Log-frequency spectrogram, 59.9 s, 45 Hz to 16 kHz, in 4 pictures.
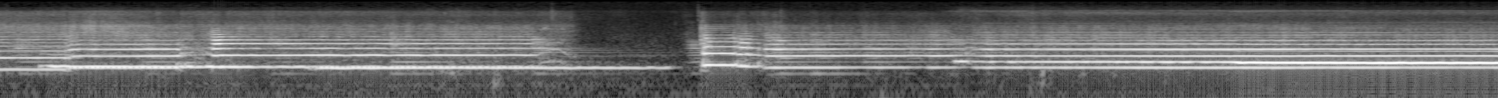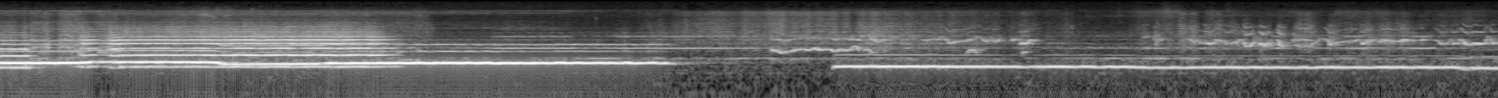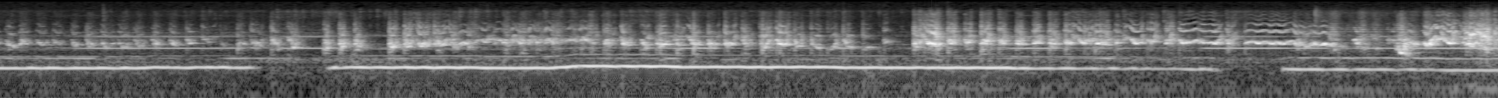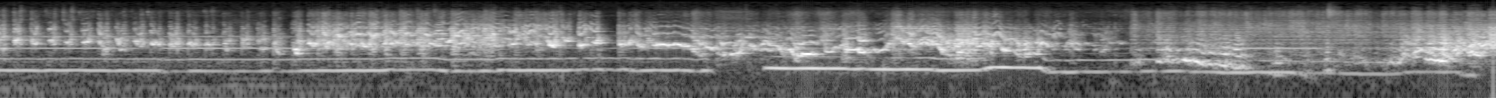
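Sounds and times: rough trumpet sounds: 0.0 - 59.9
bowed upright bass: 23.4 - 59.9.

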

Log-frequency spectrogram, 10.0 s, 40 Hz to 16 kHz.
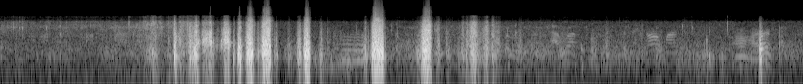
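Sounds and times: microphone handling noise: 1.8 - 9.7.

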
